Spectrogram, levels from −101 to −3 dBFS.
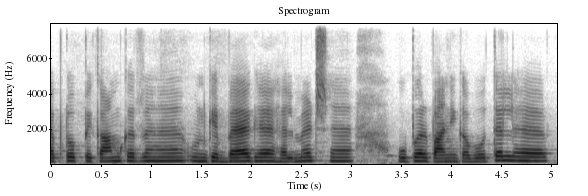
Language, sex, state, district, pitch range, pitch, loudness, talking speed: Hindi, female, Jharkhand, Ranchi, 195-210 Hz, 205 Hz, -17 LUFS, 190 wpm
